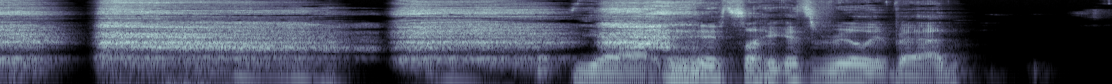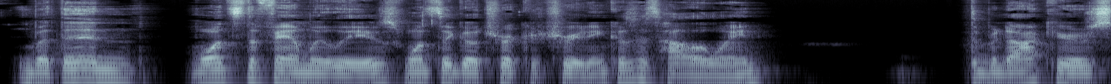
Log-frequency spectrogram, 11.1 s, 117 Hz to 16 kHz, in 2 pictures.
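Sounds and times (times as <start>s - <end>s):
person imitating heavy creepy breathing: 0.0s - 3.8s
speech: 2.9s - 4.9s, 5.6s - 9.5s, 10.4s - 11.1s.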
